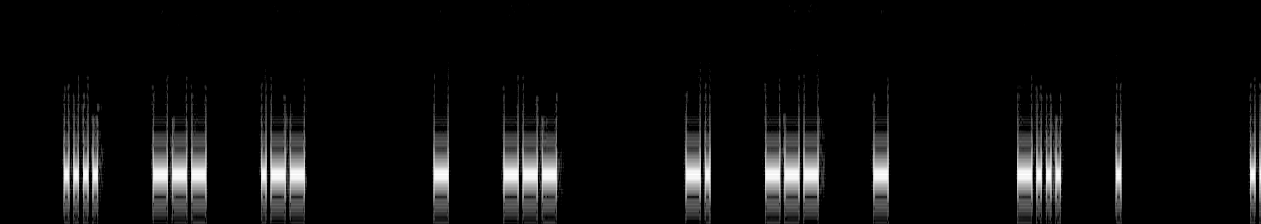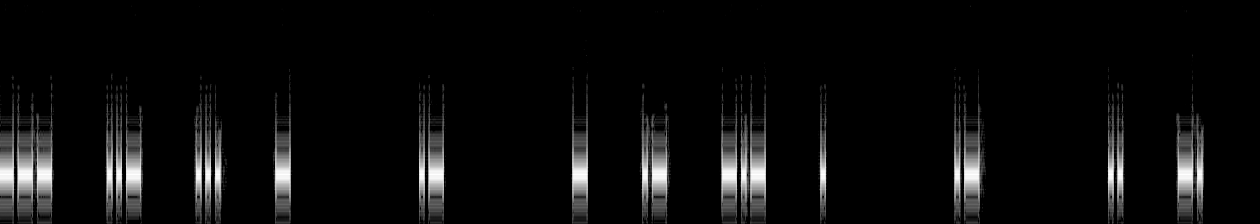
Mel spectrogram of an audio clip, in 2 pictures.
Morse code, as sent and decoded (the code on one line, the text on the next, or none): .... --- .-- / - --- / -. --- - / -... / .--- ..- ... - / .- / - .- -.- . / .- / .. -.
HOW TO NOT BE JUST A TAKE A IN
